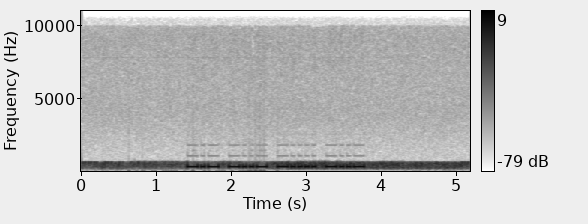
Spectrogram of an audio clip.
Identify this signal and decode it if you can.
Morse code, heard as a keyed tone, about 26 wpm, 370 Hz. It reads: KX6X
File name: contests / naqp-cw-k5tr-op-k5pi- -0100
